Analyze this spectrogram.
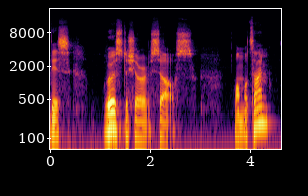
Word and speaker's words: Worcestershire sauce: sauce one more time Worcestershire sauce so you don't say the RS mainly you say Worcestershire sauce yes so we cut it in pieces you say were stir share sauce were structure sauce yes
